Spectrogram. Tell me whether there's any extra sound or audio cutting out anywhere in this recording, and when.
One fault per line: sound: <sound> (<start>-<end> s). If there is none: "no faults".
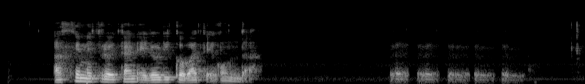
sound: laugh (3.9-5.3 s)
